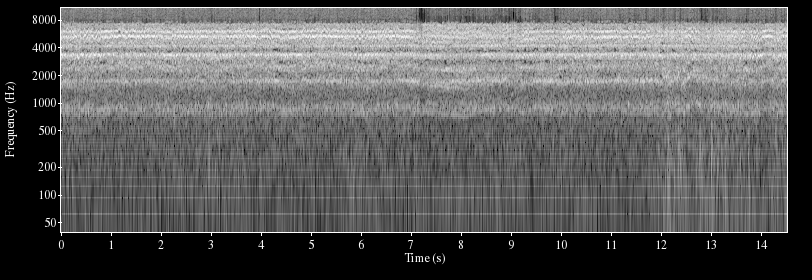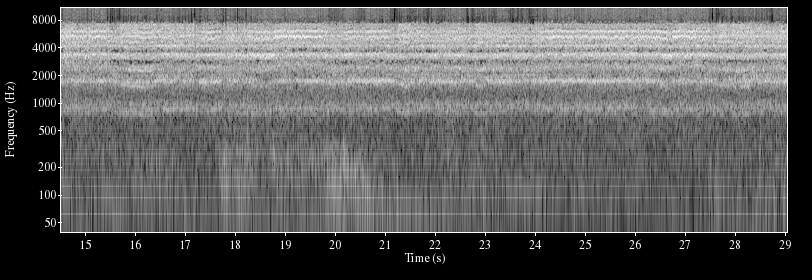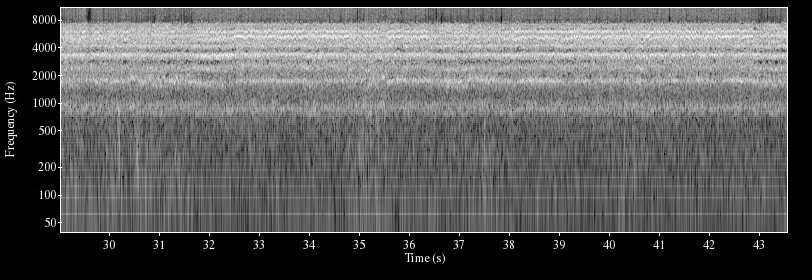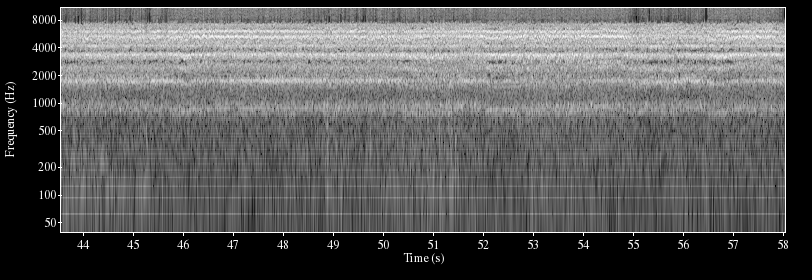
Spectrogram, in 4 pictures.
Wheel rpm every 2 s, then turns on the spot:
220, 220, 220, 220, 220, 230, 240, 230, 230, 230, 230, 230, 240, 230, 220, 220, 230, 230, 220, 230, 230, 230, 230, 230, 230, 220, 220, 220, 220.
none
